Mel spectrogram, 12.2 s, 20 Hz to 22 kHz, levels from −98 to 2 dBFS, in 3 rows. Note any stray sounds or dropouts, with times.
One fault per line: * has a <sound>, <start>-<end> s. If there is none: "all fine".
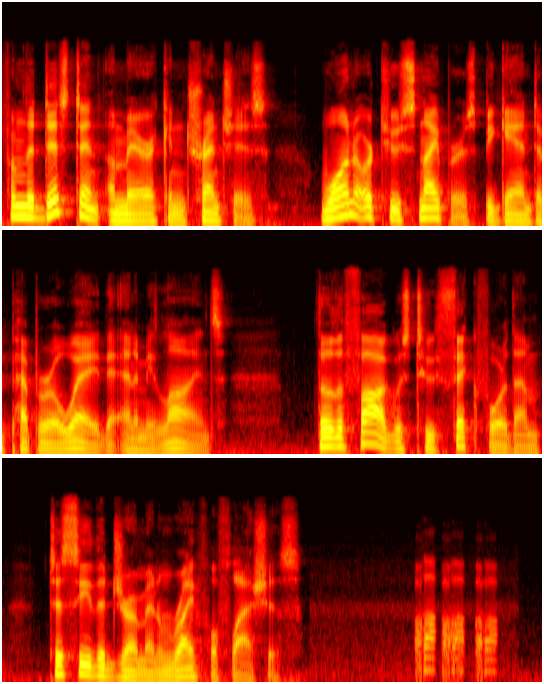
* has a laugh, 11.2-11.8 s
